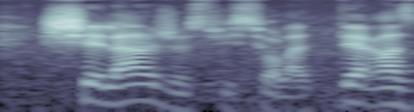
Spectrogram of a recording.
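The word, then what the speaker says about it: Xela: aujourd'hui 73e jour dans l'aventuré veille quetzaltenango ou sheila oui ça se prononce celle là ça s'écrit x est là mais ça se prononce sheila je suis sur la terrasse de l'hôtel gros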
